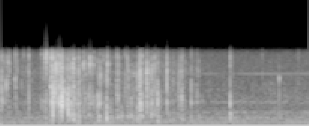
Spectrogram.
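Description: Foil trading-card pack wrapper crinkling and tearing in the hands: a dense run of crackles over the first couple of seconds, busiest just under a second in, then a few scattered clicks as the cards come out.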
